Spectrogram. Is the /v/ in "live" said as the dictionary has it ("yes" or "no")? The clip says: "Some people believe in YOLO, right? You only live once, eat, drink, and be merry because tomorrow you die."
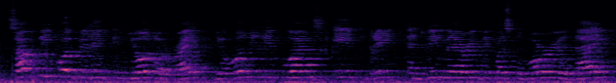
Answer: no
